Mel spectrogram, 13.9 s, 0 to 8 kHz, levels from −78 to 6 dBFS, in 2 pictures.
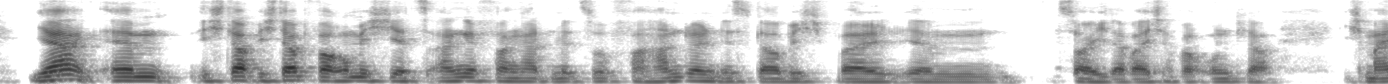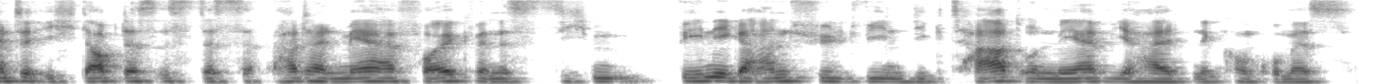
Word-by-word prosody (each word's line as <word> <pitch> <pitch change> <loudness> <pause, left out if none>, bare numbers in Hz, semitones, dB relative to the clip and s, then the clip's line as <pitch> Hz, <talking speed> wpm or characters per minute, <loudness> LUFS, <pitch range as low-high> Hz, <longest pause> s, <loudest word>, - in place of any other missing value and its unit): Ja, 160 +6 +8
ähm. 135 -3 +4
Ich 120 0 -5
glaube 145 -3 +7
ich 120 - -3
glaube, 150 0 +6
warum 130 0 +5
ich 125 -1 -2
jetzt 115 -1 -1
angefangen 120 -2 0
habe 110 -1 -3
mit 105 -1 -5
so 110 0 -6
Verhandeln, 110 +4 -2
ist, 105 0 -7
glaube 100 0 0
ich, 100 0 -10
weil 95 -1 +1
ähm, 90 -2 -6
sorry, 90 - 0
da - - -1
war 95 - +2
ich 105 - -5
einfach 90 - -6
unklar. 100 0 -5 0.3
Ich - - -12
meinte, 110 +4 +1
ich 110 -3 -8
glaube, 110 0 +3
das 115 -1 0
ist 115 -1 -9
das 105 0 -5
hat 115 +3 -3
halt 105 -3 +2
mehr 110 +3 +3
Erfolg, 115 +1 +2
wenn 100 - -3
es 100 0 -8
sich 105 -2 -15 0.4
weniger 125 +2 +2
anfühlt 115 -1 -5
wie 110 - -4
'n 100 -1 -6
Diktat 100 +5 0
und 105 -2 -4
mehr 105 +2 0
wie 100 -2 -3
halt 100 -1 -1
'ne 95 -1 -7
Kompromiss. 95 -1 -7
110 Hz, 215 wpm, -23 LUFS, 100-120 Hz, 0.4 s, Ja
